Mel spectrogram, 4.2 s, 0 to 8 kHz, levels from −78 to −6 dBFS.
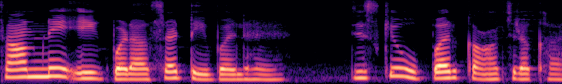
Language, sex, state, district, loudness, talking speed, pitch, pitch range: Hindi, female, Chhattisgarh, Raipur, -17 LUFS, 140 wpm, 205 Hz, 185-235 Hz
